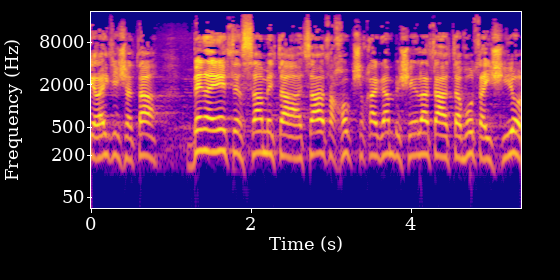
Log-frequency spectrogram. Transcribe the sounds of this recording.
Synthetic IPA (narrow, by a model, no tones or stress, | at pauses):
ʁait̪iʃeat̪a | be̞naje̞te̞ʁsame̞t̪aːt͡saat̪haχo̞kʃe̞lχaɡambeʃe̞ːlat̪haːt̪avo̞t̪haiʃijo̞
